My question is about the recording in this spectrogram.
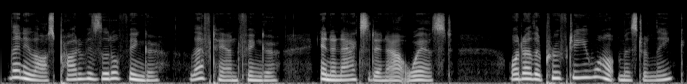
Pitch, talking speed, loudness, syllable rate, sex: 225 Hz, 190 wpm, -17 LUFS, 5.4 syllables/s, female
